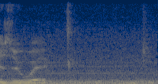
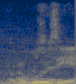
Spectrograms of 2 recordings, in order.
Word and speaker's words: Awuzie: Chidobe Azue. That's not even his name. Awuzie.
